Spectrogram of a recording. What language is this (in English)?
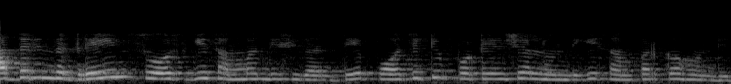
Kannada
